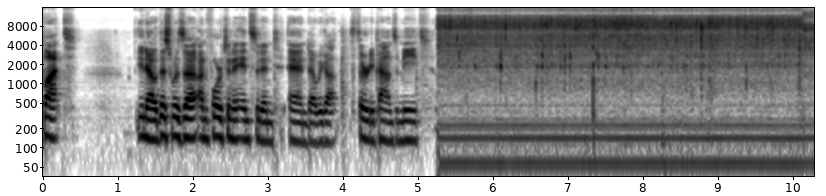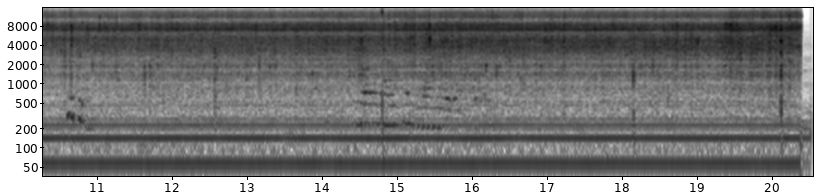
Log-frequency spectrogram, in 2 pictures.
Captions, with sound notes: but this was an unfortunate incident, and we got 30 pounds of meat. (meat sizzling) (meat sizzling)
